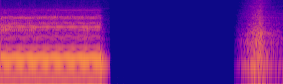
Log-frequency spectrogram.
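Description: Electronic buzzer sound effect: one loud, steady buzz lasting under a second that cuts off abruptly. Near the end comes a short, sharp sound that fades away.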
